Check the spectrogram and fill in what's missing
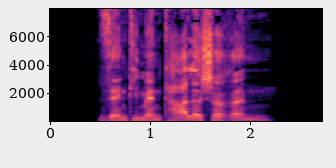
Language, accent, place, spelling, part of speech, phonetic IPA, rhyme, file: German, Germany, Berlin, sentimentalischeren, adjective, [zɛntimɛnˈtaːlɪʃəʁən], -aːlɪʃəʁən, De-sentimentalischeren.ogg
- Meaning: inflection of sentimentalisch: 1. strong genitive masculine/neuter singular comparative degree 2. weak/mixed genitive/dative all-gender singular comparative degree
